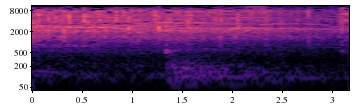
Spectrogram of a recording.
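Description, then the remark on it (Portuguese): A steady wash of crowd applause fills about three seconds at an even, fairly loud level, many hands clapping densely together with no voices over it. “E os nossos aplausos vão para”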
